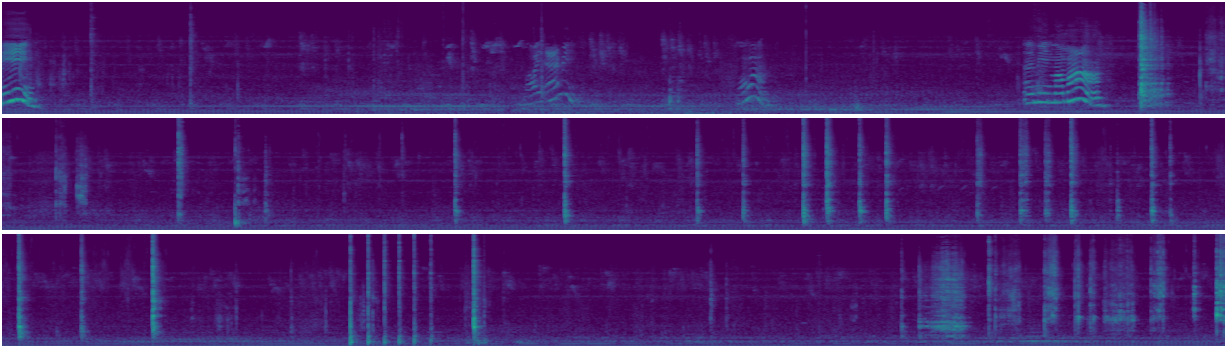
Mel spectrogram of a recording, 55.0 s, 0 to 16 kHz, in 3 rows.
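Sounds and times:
metal utensils clinking on pots: 50.2 - 55.0.

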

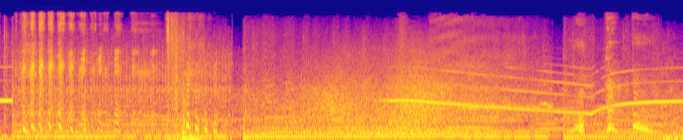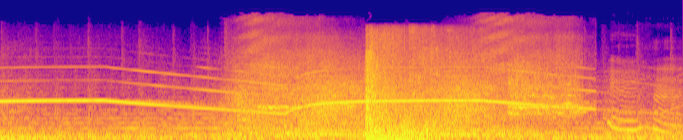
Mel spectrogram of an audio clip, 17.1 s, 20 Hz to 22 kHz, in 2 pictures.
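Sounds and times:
background music: 0.2 - 17.0
police siren wailing: 4.7 - 17.0.

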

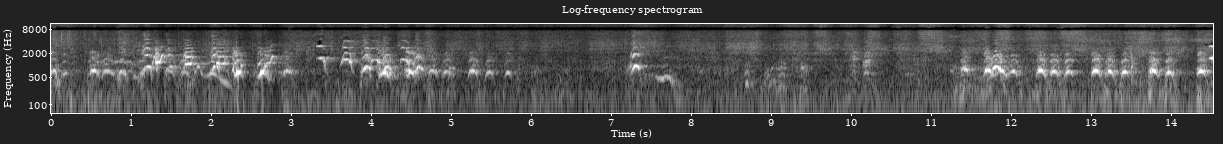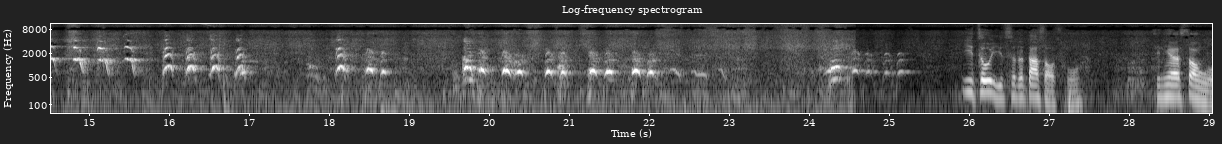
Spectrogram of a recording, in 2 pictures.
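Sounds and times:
dogs barking: 0.0 - 6.0, 7.2 - 7.8, 9.1 - 10.4, 11.3 - 18.9, 19.6 - 22.9, 24.2 - 25.4.

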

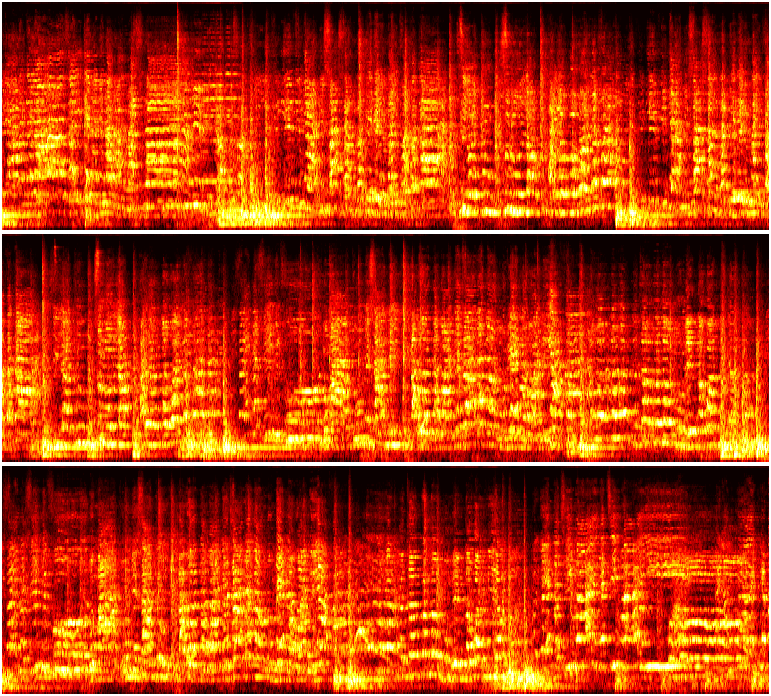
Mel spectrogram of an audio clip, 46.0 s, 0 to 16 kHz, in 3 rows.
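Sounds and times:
hand drum: 0.0 - 7.3, 11.8 - 27.9, 29.7 - 31.6, 36.6 - 38.6, 40.6 - 46.0
group singing in harmony: 0.0 - 46.0
violin: 1.7 - 6.4.

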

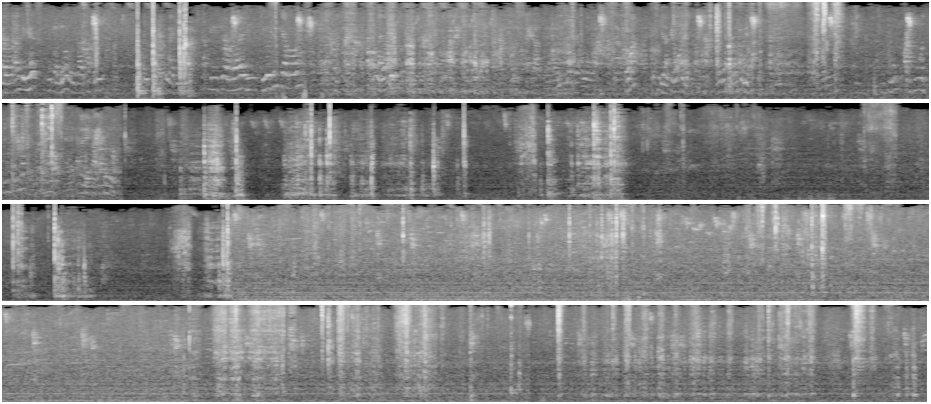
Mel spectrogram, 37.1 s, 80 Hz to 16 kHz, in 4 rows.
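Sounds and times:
steady machine hum: 20.8 - 37.0.

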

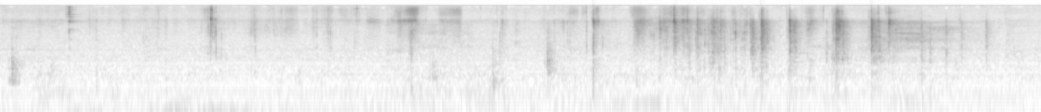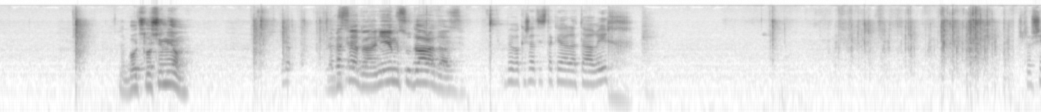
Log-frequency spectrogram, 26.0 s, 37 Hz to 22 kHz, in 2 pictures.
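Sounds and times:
paper rustling and crinkling: 1.8 - 5.8, 7.0 - 12.4, 16.1 - 17.4, 22.6 - 26.0.

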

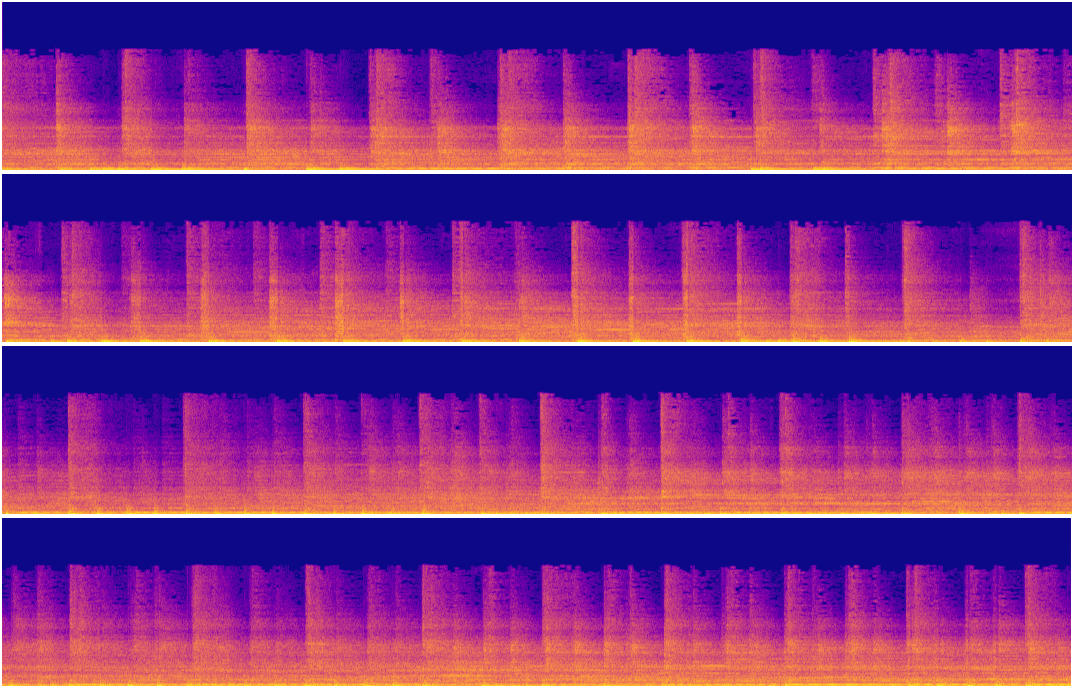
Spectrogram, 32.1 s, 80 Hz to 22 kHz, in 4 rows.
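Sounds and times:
sharp drum strokes: 0.0 - 32.0
tuned gongs ringing: 0.0 - 32.0.

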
